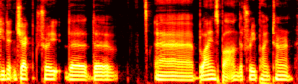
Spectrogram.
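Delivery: ordinary talk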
